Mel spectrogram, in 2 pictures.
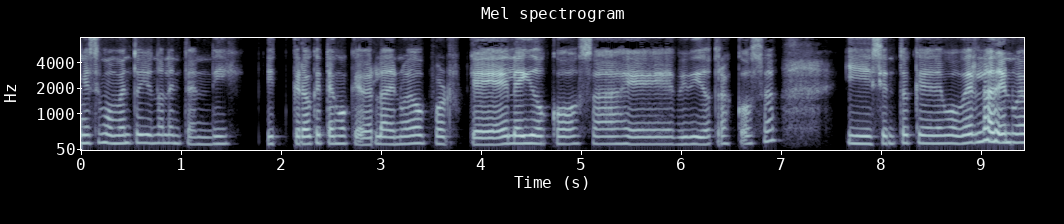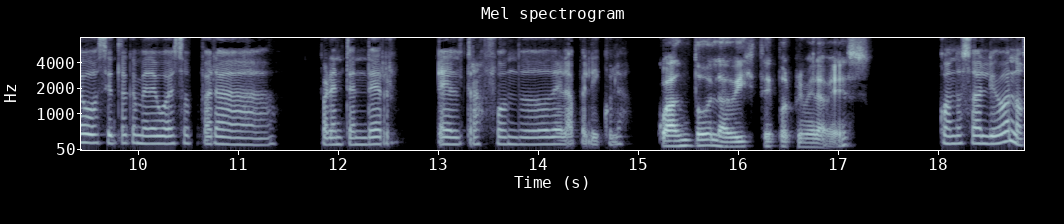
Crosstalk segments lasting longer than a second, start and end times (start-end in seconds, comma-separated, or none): none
